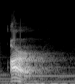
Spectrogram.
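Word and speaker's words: 二: Number 2 has 2 pronunciations. One is R.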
